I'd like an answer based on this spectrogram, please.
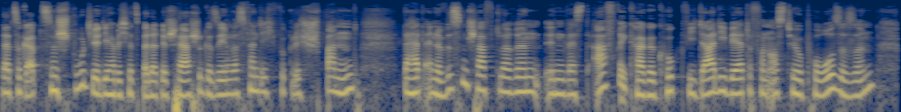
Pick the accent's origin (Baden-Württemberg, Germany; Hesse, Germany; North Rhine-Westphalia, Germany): Hesse, Germany; North; Und ich komme ja aus Nordhessen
